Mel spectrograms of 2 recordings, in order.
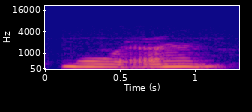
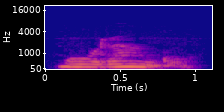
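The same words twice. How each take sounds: First: Morango drawn out slowly, RAN loud and long; stress on RAN. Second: Said in the usual way. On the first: Shown as a demonstration. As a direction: punch and stretch the RAN in morango. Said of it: "estas sílabas que estão destacadas são as sílabas". (morango devagar, com força no RAN) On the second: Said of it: "pronuncio a sílaba com mais força".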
